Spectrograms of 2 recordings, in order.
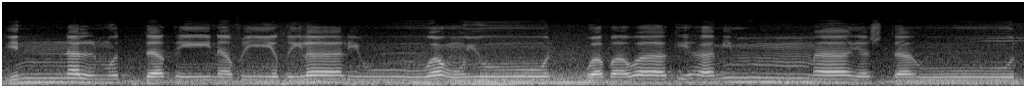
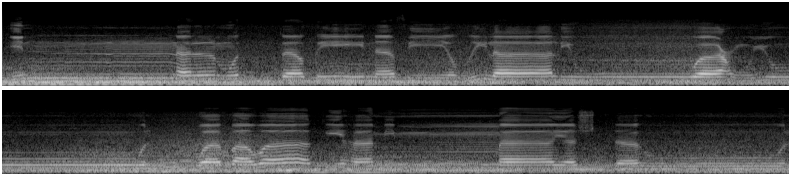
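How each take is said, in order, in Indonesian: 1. Dibaca dengan tempo sedang. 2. Dibaca dengan pelan dan tenang. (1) "diantara kecepatan sedang dan cepat" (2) "Pelan, tenang"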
